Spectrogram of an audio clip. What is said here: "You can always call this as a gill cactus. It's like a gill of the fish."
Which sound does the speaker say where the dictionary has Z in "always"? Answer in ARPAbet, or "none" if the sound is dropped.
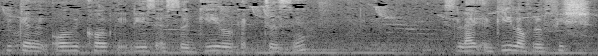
none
